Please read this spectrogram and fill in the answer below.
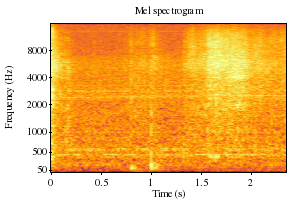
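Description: Corrugated cardboard shipping box being handled after cutting, with two soft knocks about a second in and a light cardboard rustle near the end.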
